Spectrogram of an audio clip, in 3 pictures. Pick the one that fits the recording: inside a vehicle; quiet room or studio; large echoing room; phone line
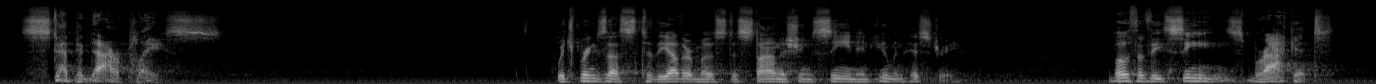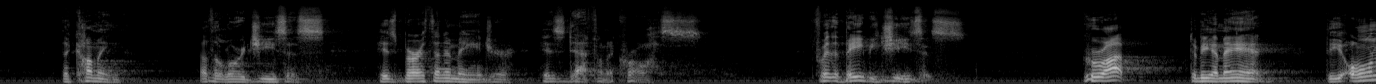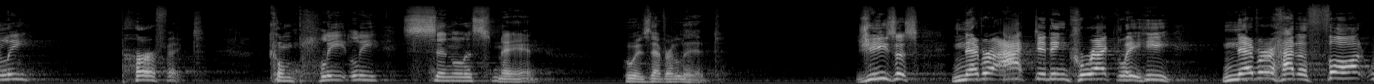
large echoing room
